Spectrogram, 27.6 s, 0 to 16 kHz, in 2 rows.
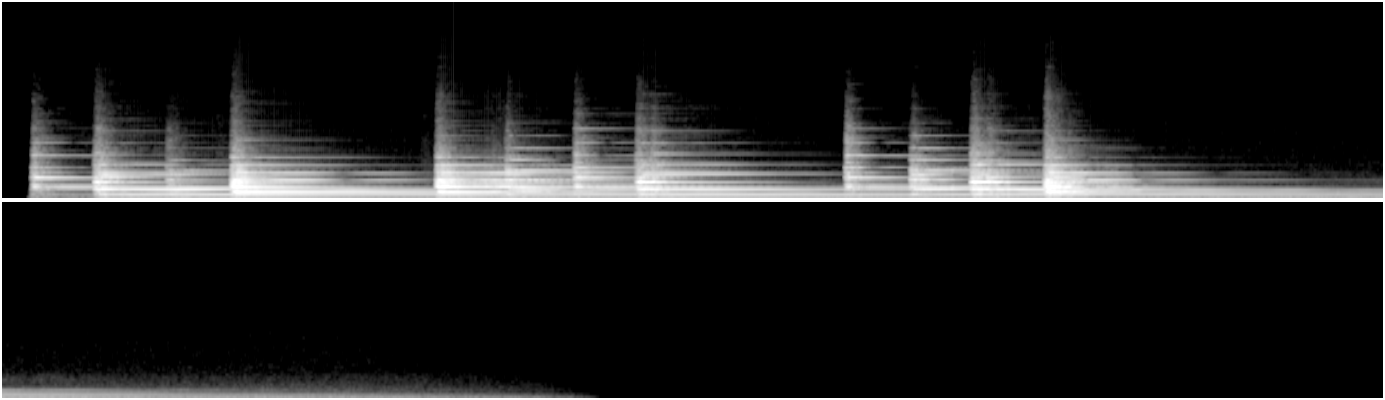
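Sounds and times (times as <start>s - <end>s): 
school bell: 0.3s - 18.3s.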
